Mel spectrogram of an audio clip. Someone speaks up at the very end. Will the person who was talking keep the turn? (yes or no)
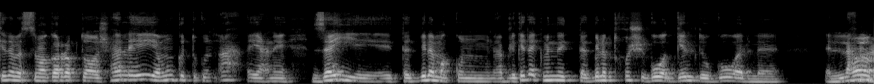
no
